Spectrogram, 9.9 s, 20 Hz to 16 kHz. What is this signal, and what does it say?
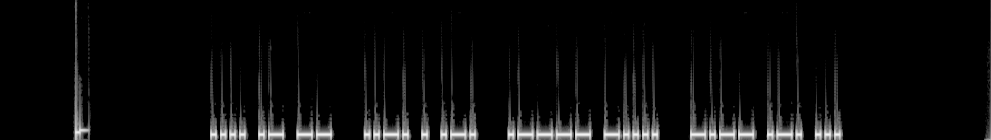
Morse code, heard as a keyed tone, about 25 wpm, 700 Hz. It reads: HAM FER 16 YRS
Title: K1USN SST QSO Practice 25wpm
